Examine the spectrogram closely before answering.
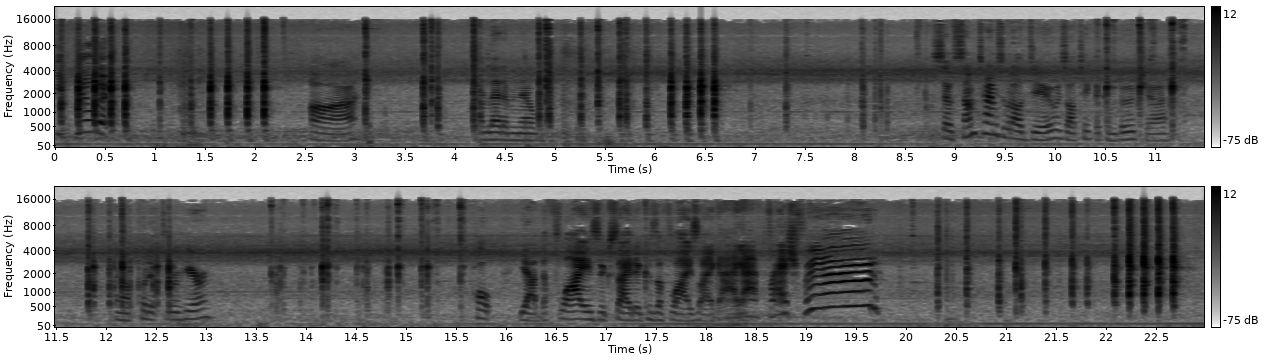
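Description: A spoon clinks and taps against a container.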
